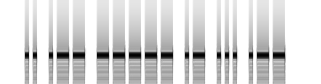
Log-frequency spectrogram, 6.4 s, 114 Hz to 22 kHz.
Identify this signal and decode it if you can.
Morse code, heard as a keyed tone, about 15 wpm, 700 Hz. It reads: IW0ASW
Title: DXCC-100 Call Signs - 6 Characters - Repeated 2x - 15wpm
